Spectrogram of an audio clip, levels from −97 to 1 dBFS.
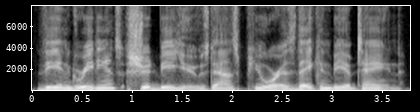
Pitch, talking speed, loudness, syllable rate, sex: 130 Hz, 190 wpm, -15 LUFS, 4.4 syllables/s, male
